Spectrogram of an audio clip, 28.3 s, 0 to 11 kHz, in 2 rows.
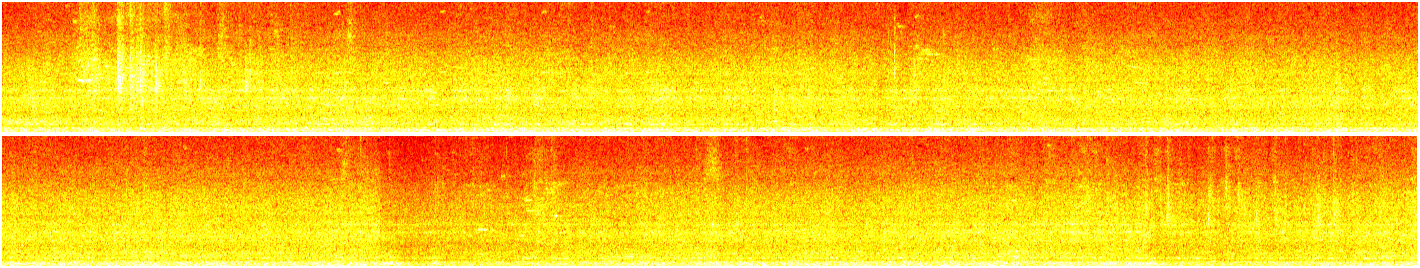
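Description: Steady running noise of an MTR East Rail MLR electric multiple unit heard from inside a carriage: a continuous rumble of wheels on rail with a faint steady whine, briefly dropping in level about 18 seconds in.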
